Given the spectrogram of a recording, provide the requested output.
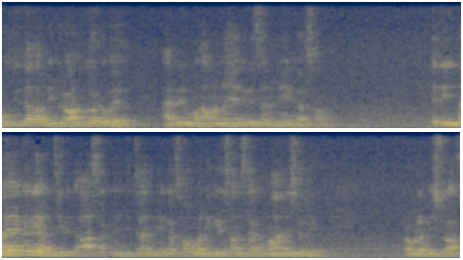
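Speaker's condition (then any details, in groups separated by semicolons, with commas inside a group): No condition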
